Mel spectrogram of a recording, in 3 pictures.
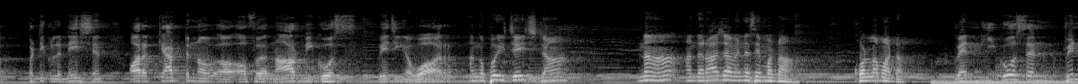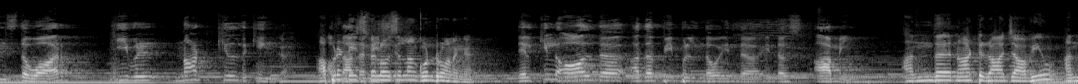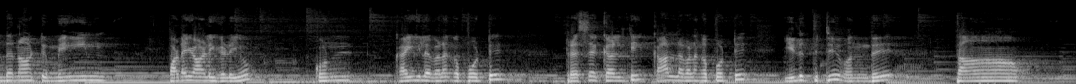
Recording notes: Live Church Service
